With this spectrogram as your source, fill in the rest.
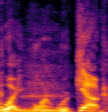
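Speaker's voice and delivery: mock aggressive flirtatious, seductive tone. Retelling a sketch where characters went crazy in the gym: imitating an aggressive sexual come-on. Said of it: "that aggressive sexual thing".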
